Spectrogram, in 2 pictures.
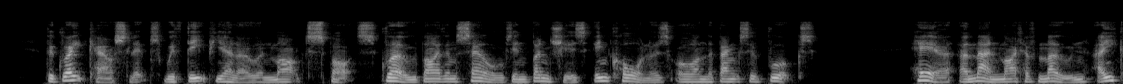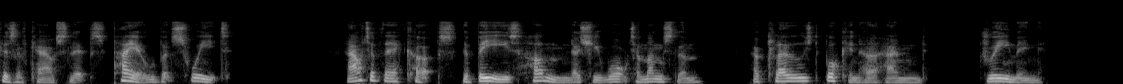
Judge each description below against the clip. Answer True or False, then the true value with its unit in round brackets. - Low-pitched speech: True (125 Hz)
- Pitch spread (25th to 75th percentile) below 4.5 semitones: False (5.3 semitones)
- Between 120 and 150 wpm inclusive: True (140 wpm)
